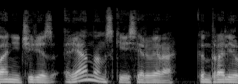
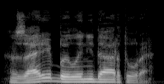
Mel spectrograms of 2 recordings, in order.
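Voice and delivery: ordinary delivery, nothing marked

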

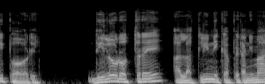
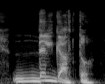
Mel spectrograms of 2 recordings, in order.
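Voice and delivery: plain reading voice

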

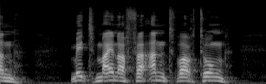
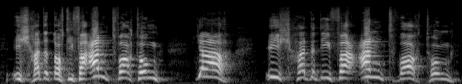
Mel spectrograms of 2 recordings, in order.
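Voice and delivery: anguished outcry; 8 semitones higher, 5 dB louder than usual. Acted. Soldier insists to the colonel that he bore the responsibility, crying out. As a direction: cry out under the guilt.

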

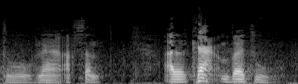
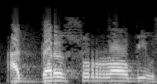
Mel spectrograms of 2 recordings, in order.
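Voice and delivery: slow emphatic title; 3 semitones higher, 6 dB louder, slower than usual. Shown as a demonstration. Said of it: "teacher repeats lesson title".

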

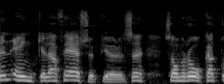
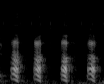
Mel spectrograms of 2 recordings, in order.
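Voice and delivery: quiet trailing chuckle; a last soft laugh to himself; 6 semitones higher, 7 dB quieter than usual. Acted. Mayor still amused by his own joke, soft chuckle.

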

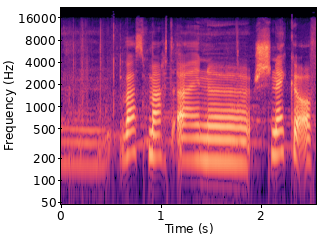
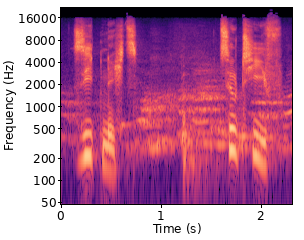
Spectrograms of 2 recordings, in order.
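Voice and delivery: ordinary talk, nothing marked

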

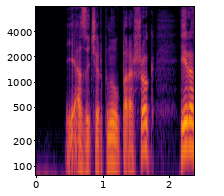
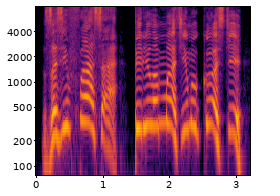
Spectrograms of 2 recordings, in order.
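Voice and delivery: very high, loud creature yell; 5 dB louder than usual. A narrator's reading. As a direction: scream it as a wild gang kid. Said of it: "орал один".

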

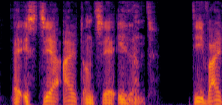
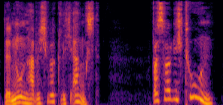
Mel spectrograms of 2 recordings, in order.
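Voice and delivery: put-on much higher, pleading young hobbit voice; frightened Frodo; 12 semitones higher than usual. A narrator's reading. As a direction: beg your old friend for help, scared.

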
